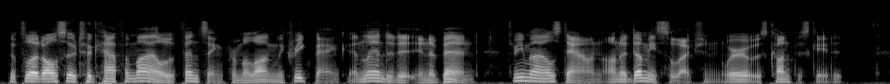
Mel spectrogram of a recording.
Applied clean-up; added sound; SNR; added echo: none; none; none; none.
